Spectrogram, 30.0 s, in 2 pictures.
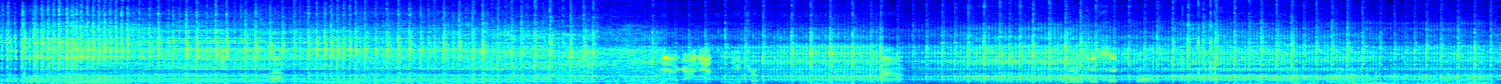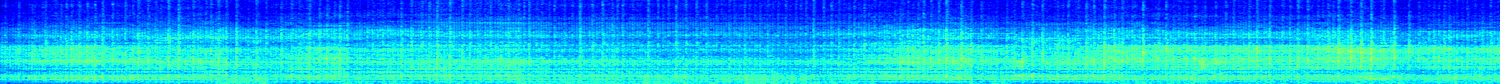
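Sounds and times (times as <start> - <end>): motorcycle engine idling: 0.0 - 30.0.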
